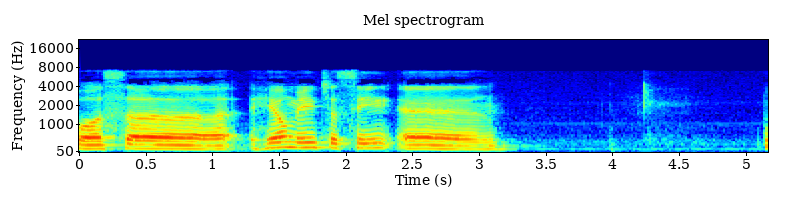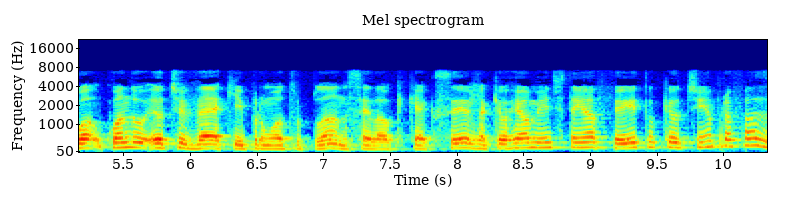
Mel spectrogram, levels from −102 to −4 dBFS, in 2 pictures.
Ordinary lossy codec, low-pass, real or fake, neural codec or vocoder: none; 7.2 kHz; real; none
